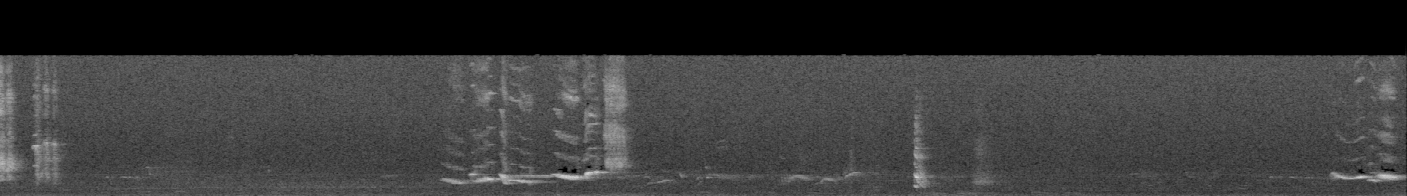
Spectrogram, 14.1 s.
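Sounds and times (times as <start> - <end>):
bird chirping: 0.0 - 1.8, 3.9 - 9.4, 12.7 - 14.0
faint low background noise: 0.0 - 14.0.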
